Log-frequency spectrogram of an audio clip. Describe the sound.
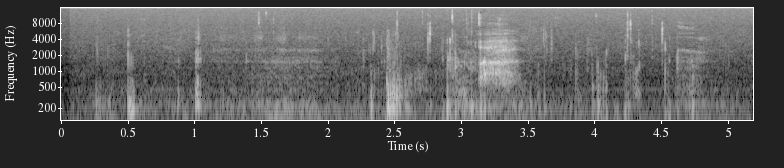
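Sips of a coffee-flavoured beer: a few soft mouth clicks and small wet smacks, then a short slurp and swallow in the middle, all quiet and close.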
